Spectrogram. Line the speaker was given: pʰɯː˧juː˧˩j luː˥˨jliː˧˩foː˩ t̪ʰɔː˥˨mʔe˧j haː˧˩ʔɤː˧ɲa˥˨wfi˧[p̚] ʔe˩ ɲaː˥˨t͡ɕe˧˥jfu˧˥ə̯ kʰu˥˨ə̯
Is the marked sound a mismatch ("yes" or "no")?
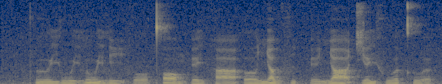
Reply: no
